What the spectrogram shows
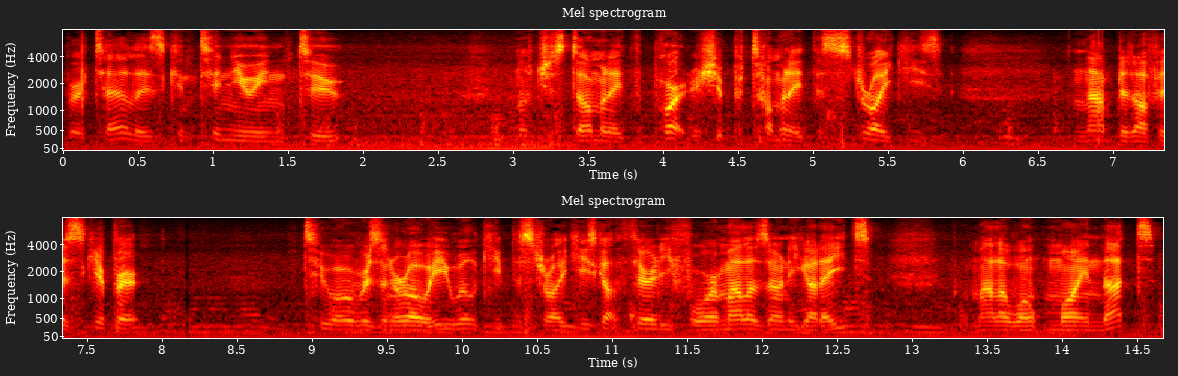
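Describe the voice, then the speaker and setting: A man's voice: lowish voice, level tone, normal speed, bright, forceful tone, slight background noise, low-quality recording. A man giving live cricket commentary and reading out viewer messages. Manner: reads viewer messages aloud.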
